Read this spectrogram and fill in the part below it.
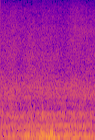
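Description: Honeybees buzz inside a five-frame nuc box being opened for installation into a hive, a low steady hum that swells briefly in the middle, close and moderately loud with no talking.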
